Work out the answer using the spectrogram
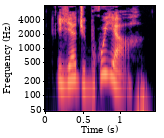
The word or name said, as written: il y a du brouillard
